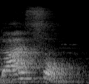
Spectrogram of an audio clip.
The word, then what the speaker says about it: garçon: Petit means small garçon. G-A-R-C-O-N. This C we use this. This is not as cedille. When we use C and with this cedille, it is pronounced as sa.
